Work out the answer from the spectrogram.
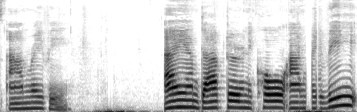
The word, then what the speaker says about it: Anré'V: How do you pronounce her last name? Is it Anré'V? It's Anré'V.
